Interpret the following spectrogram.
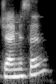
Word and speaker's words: Jamieson: Yep, Jamieson.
